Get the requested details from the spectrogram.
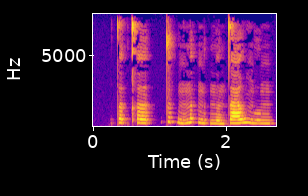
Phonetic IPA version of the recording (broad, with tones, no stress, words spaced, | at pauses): t̪ɐ˧k̚t̪ʰɐ˧t̚ | t̪ɵ˥t̚ʊ˨ŋn̪ɐ˥k̚ŋɵ˨t̚ n̪ɵ˨˩n t̪aː˨˥wŋʊ˨ŋ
